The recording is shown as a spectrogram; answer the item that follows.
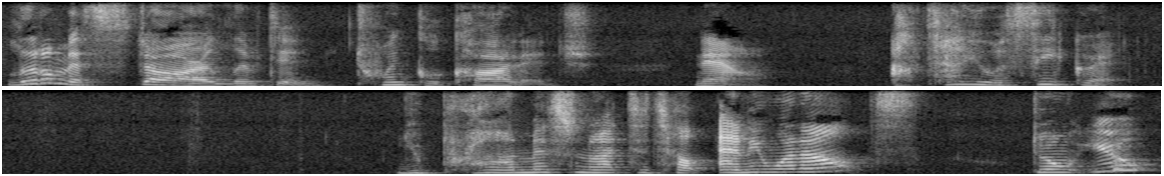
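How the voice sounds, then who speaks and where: Animated, bright-voiced woman reading to children. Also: a little high, slow pace, long pauses. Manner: expressive, dramatic emphasis, asks the listener questions. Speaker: children's story reader. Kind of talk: animated read-aloud storytelling for young children.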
